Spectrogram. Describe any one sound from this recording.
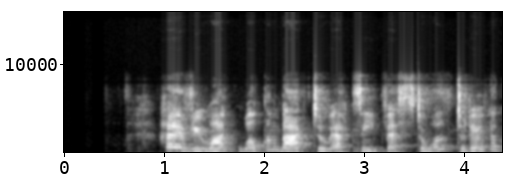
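A young woman speaks calmly and clearly into a close microphone.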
